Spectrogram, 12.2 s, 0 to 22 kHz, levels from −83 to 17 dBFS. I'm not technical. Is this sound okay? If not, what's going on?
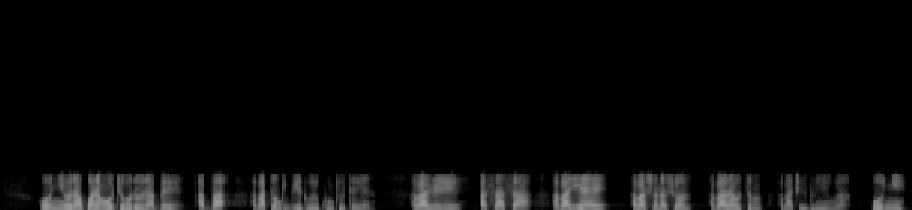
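Yes, it's fine: the speech has the narrow, slightly boxy sound of an ordinary landline call because it's been passed through standard telephone coding, but nothing is going wrong with it.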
